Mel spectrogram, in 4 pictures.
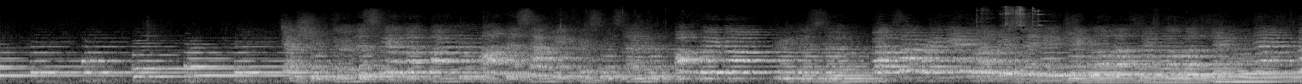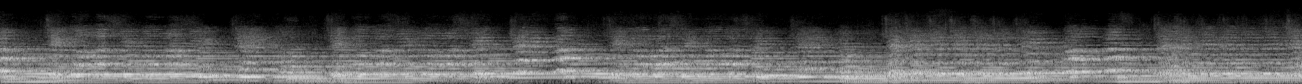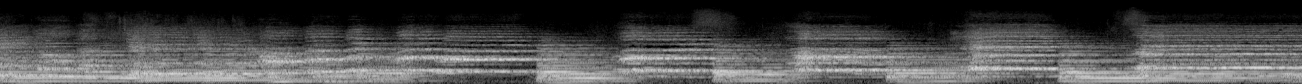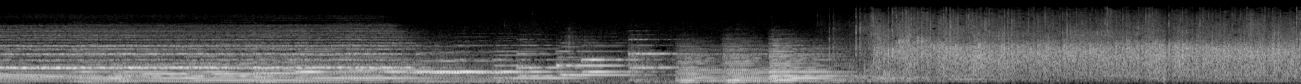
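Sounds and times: piano accompaniment: 0.0s - 52.0s
girls' choir singing: 2.4s - 44.0s.

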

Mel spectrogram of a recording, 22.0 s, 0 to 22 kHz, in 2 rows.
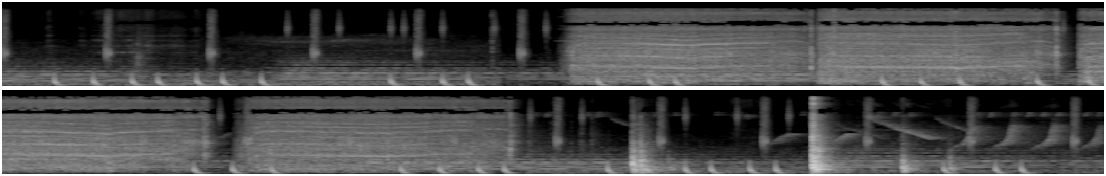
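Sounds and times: power drill boring into wood: 5.6s - 16.2s.

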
